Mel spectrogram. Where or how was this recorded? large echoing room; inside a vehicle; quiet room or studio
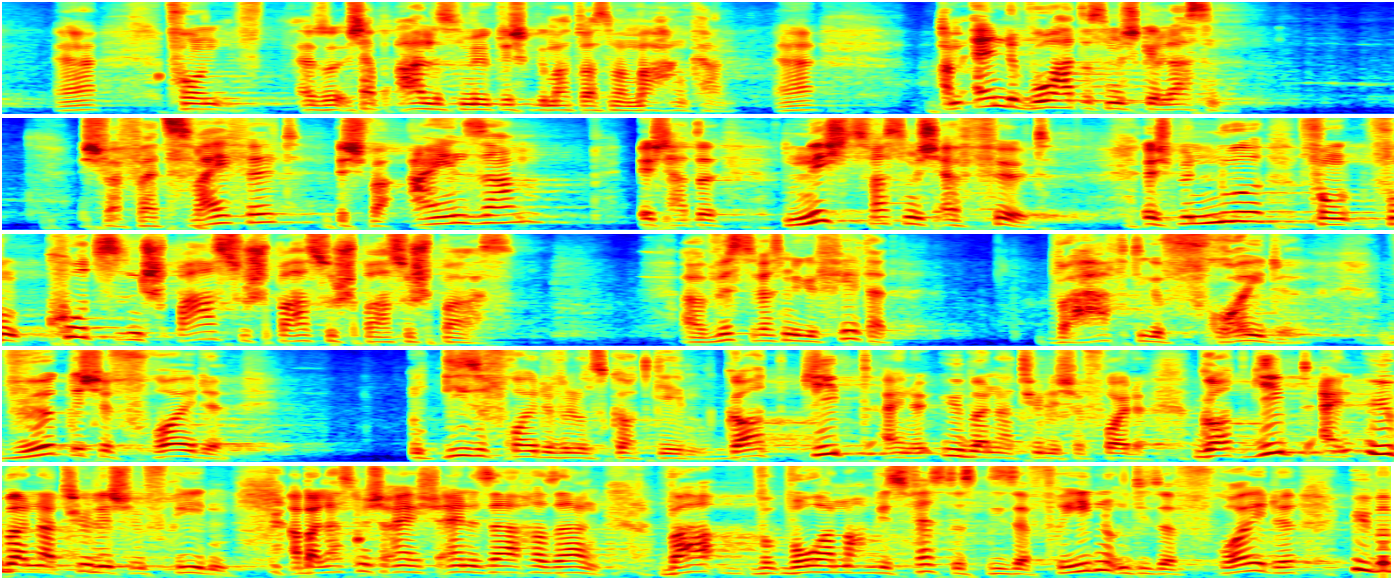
large echoing room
